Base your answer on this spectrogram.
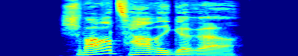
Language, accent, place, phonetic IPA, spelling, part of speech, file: German, Germany, Berlin, [ˈʃvaʁt͡sˌhaːʁɪɡəʁɐ], schwarzhaarigerer, adjective, De-schwarzhaarigerer.ogg
- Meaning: inflection of schwarzhaarig: 1. strong/mixed nominative masculine singular comparative degree 2. strong genitive/dative feminine singular comparative degree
